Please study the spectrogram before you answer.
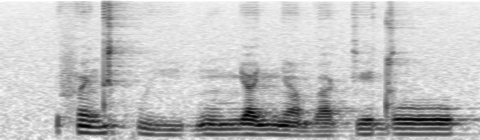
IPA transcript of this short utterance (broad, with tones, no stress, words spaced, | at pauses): fɛ̃˦dɨ˦kʷiː˨ ɓũ˧ɲa˧ɲã˨ba˨ ke˧doː˧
